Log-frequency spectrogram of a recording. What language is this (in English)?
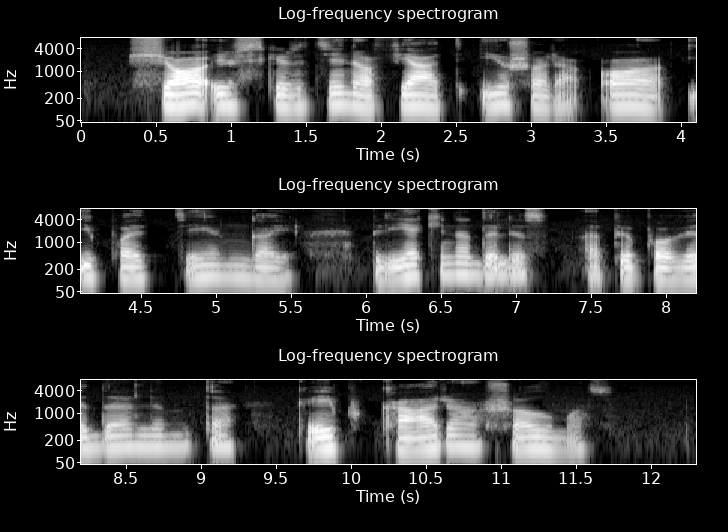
Lithuanian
